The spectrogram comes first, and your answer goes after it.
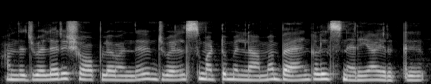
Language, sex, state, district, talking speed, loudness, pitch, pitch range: Tamil, female, Tamil Nadu, Namakkal, 140 wpm, -15 LUFS, 220 Hz, 205-240 Hz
